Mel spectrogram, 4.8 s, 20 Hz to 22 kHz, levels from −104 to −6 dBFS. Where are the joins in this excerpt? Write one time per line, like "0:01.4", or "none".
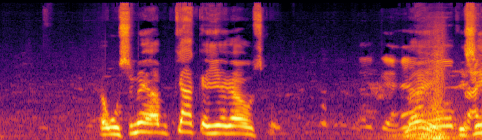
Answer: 0:03.9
